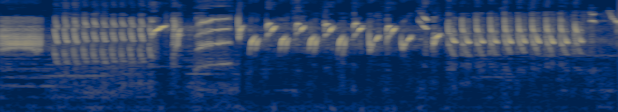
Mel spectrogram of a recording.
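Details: Strong-voiced male European goldfinch in full song: an opening buzzy, rattling trill, then a quick series of liquid, chirping notes, and a second dense rattling trill near the end.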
